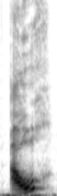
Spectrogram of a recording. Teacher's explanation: So in some words like auch, which means also, or Dach, which means roof, you pronounce it more in the back of your throat. Almost as if you had a piece of food stuck in there and you're trying to get it out. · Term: harsher version of the CH sound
